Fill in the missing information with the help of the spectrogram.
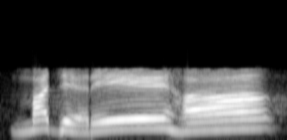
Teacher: اس راہ کو باریک پڑھیں گے، پر نہیں پڑھیں گے، موٹا نہیں پڑھیں گے، بلکہ اس راہ کو باریک پڑھیں گے.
